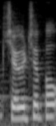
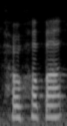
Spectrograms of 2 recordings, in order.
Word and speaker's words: jojoba: The bottle, for years I used to call it jojoba oil, and I think a lot of people still do, but it's pronounced jojoba oil.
